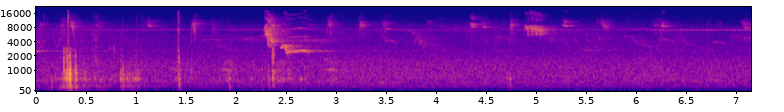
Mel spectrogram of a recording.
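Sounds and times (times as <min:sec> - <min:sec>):
Western red legged thrush: 0:00.0 - 0:03.0.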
